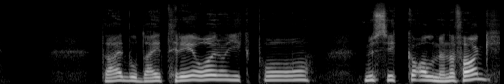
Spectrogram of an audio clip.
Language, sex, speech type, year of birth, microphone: Norwegian, male, spontaneous, 1969, Shure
